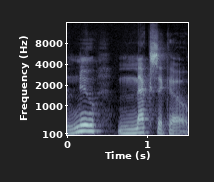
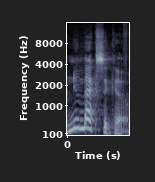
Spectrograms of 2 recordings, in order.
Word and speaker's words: New Mexico: 4 syllables. Again, the stress is on that first syllable of the second word. New Mexico. Mexico. New Mexico.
